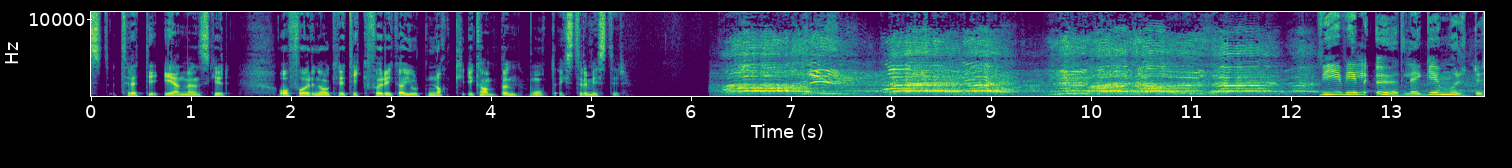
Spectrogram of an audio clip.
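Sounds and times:
speech: 0:00.0 - 0:05.6, 0:12.3 - 0:13.9
hundreds of demonstrators shouting in the streets of Istanbul: 0:06.2 - 0:13.9.

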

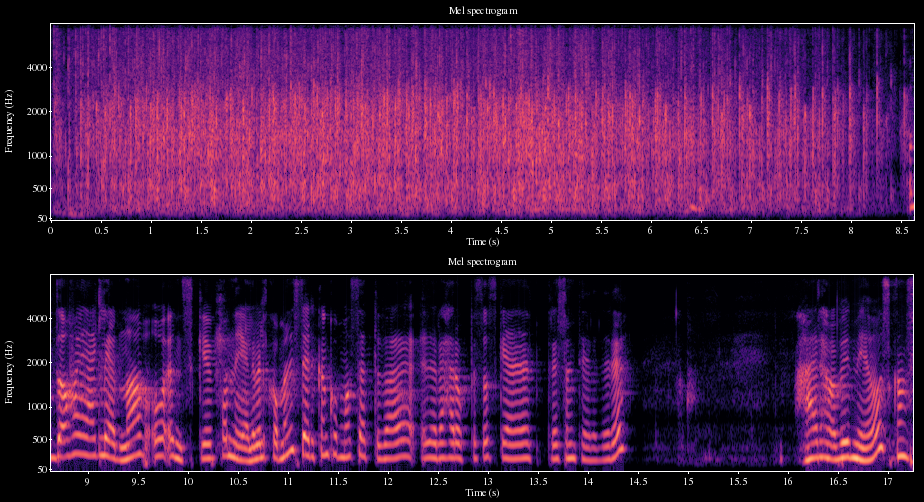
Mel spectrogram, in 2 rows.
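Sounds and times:
audience applause: 0:00.0 - 0:09.2
speech: 0:08.7 - 0:14.5, 0:16.1 - 0:17.2.

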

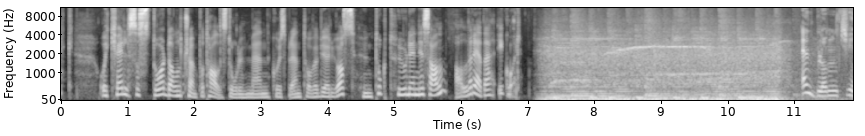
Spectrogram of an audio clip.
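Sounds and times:
speech: 0:00.6 - 0:07.6, 0:11.2 - 0:11.8
audience cheering and clapping: 0:07.1 - 0:11.8.

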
